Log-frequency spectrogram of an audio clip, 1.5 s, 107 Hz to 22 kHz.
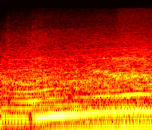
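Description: A car drifts in the racing game Forza Horizon 2, its tires squealing in a steady, sustained high whine over a constant engine drone, loud and close throughout the short moment.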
